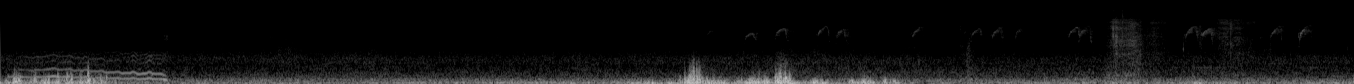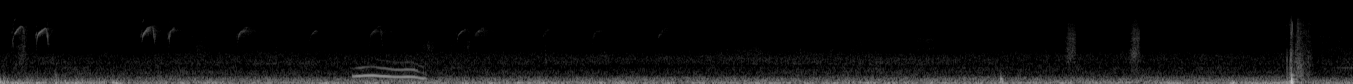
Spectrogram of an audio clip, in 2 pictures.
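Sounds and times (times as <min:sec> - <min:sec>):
steady low rumble: 0:00.0 - 0:11.0
small birds chirping: 0:07.1 - 0:14.3, 0:15.0 - 0:20.4.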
